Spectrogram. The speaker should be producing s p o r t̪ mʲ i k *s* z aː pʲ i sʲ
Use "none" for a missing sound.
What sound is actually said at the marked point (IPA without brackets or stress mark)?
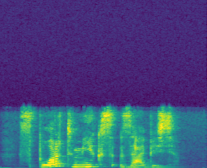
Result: s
